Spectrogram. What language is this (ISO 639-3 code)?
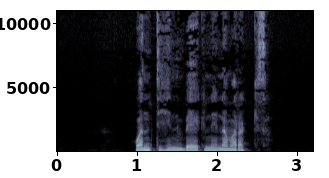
orm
